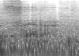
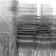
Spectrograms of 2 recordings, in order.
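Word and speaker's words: farad: यानी कि कैपेसिटेंस का ऐसा यूनिट तो क्या हो गया, फैराड बोले ना, कि कोई फैरेड भी बोलता है। अब चलिए जो प्रोनाउंसिएशन हो हम लोग फैराड ही बोलेंगे, तो कैपेसिटेंस का यूनिट जो है फैराड बोलेंगे, ऐसा यूनिट।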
